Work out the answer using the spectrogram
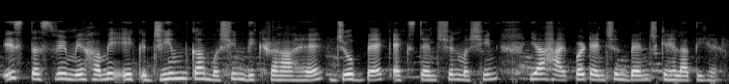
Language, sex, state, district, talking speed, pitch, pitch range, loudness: Hindi, female, Assam, Sonitpur, 165 wpm, 225 Hz, 210-250 Hz, -15 LUFS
